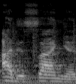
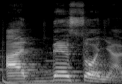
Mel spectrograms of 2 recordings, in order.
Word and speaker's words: Adesanya: You have to say his name right because it's not Adesanya. No, the man is from Nigeria. So you have to say his name right. Israel Adesanya.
